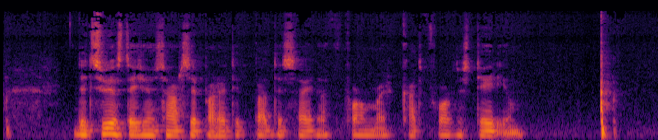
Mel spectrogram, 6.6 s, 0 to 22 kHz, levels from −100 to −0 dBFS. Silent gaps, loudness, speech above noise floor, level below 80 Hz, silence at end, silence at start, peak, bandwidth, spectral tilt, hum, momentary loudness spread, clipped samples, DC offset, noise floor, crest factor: none; -37 LUFS; 34 dB; -64 dBFS; 0.4 s; 0.05 s; -12 dBFS; 16.5 kHz; -5 dB/octave; none; 14 LU; under 0.1%; under 0.1%; -71 dBFS; 26 dB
